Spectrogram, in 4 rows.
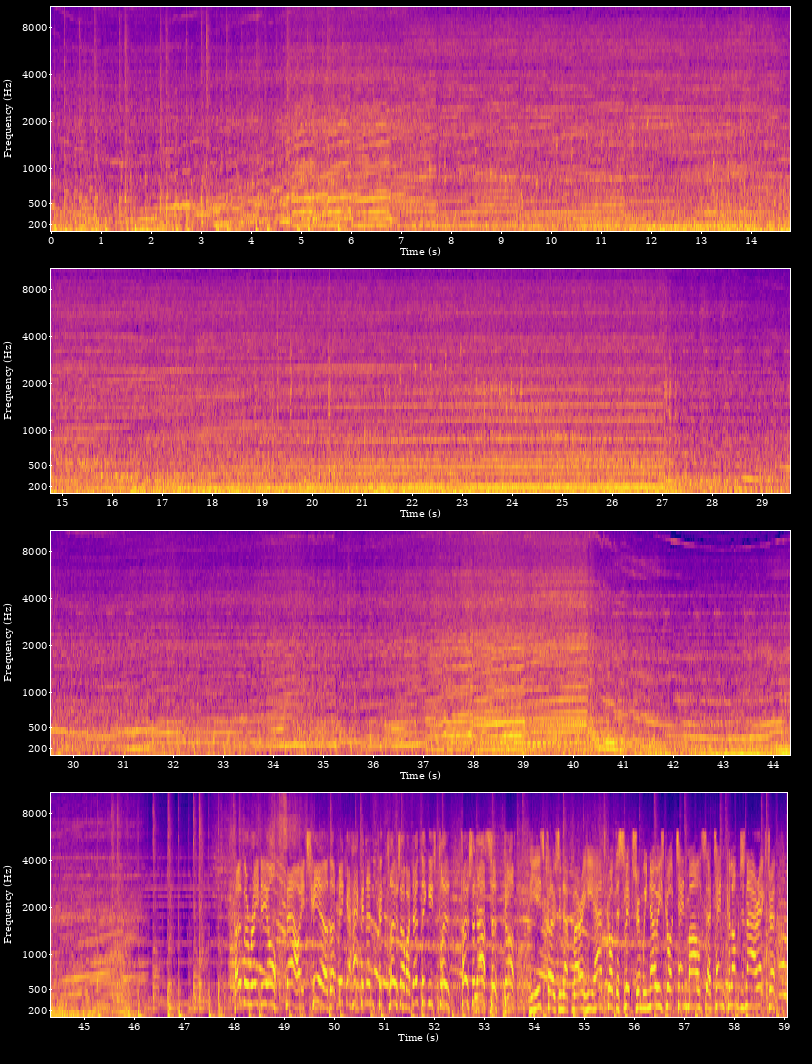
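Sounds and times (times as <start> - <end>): racing car engine: 0.0 - 59.0.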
